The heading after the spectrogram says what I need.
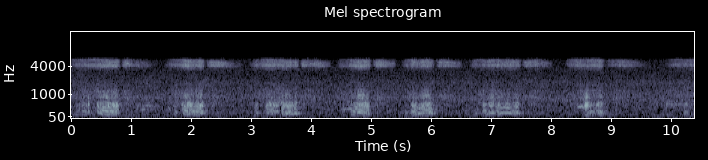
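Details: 16½-week-old napping: soft, rhythmic rattling snores with each breath in, roughly 20 to 25 per minute, over steady background hiss. Snoring.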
